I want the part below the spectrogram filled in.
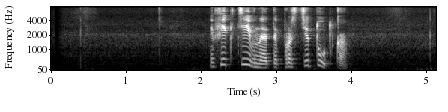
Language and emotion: Russian, angry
